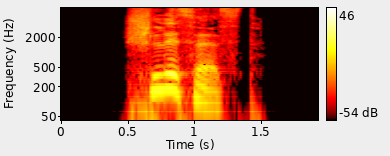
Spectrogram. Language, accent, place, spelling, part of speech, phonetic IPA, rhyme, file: German, Germany, Berlin, schlissest, verb, [ˈʃlɪsəst], -ɪsəst, De-schlissest.ogg
- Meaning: second-person singular subjunctive II of schleißen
